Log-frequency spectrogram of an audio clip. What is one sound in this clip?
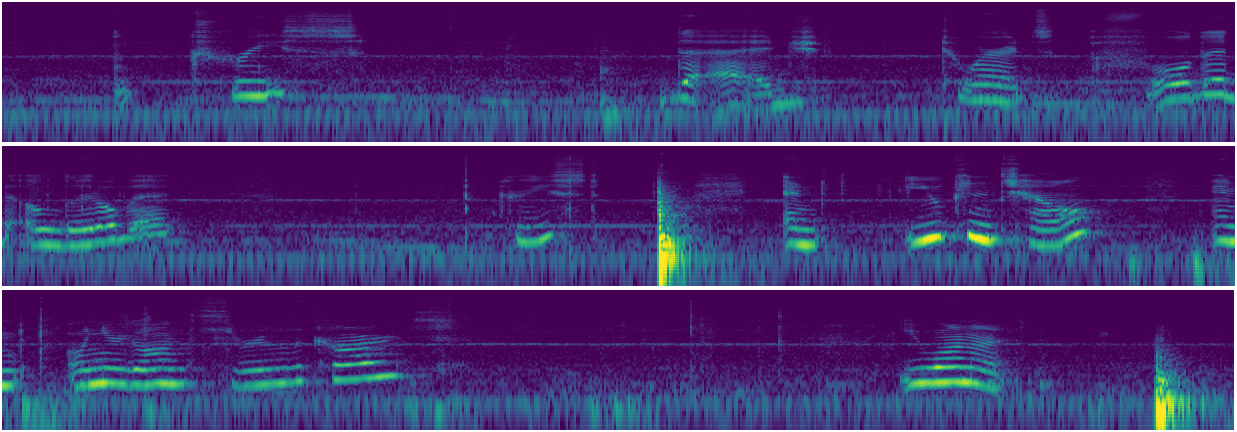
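A young boy talks close to the microphone in a casual way.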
